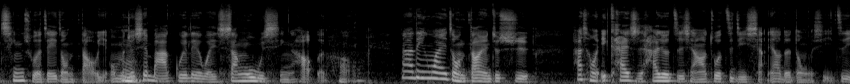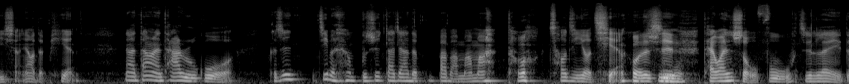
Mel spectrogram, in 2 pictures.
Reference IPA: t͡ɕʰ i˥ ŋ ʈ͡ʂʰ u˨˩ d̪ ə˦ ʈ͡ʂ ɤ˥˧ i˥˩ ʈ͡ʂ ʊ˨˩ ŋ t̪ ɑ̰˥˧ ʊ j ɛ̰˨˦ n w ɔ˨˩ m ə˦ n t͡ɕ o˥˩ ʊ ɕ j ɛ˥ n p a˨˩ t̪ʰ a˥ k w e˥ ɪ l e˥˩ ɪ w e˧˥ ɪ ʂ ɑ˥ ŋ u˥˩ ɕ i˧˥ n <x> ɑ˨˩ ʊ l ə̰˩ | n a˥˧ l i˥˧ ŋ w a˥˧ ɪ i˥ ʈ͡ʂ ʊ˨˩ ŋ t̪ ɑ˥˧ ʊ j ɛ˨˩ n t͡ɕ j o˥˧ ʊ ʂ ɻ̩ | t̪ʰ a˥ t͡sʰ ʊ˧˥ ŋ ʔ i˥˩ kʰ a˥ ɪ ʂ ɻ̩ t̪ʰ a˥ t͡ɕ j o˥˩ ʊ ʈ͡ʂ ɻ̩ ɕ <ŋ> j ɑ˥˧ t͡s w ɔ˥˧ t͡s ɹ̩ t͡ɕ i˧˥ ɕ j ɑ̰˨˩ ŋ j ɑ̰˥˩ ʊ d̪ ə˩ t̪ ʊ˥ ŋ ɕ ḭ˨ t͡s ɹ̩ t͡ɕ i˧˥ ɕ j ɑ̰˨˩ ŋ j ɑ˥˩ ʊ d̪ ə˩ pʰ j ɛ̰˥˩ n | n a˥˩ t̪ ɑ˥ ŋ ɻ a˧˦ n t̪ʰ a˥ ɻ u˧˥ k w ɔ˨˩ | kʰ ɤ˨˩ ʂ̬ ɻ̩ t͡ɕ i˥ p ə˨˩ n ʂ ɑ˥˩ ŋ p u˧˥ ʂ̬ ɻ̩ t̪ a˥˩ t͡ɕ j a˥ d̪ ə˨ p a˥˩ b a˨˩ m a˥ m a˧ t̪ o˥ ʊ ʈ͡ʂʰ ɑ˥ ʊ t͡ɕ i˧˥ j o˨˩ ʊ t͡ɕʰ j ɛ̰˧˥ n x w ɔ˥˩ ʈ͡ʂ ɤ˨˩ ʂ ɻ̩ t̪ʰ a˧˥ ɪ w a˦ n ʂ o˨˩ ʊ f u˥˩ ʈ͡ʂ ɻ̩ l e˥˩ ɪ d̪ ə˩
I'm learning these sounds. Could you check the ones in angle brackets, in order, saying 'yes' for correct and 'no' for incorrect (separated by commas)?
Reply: yes, yes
